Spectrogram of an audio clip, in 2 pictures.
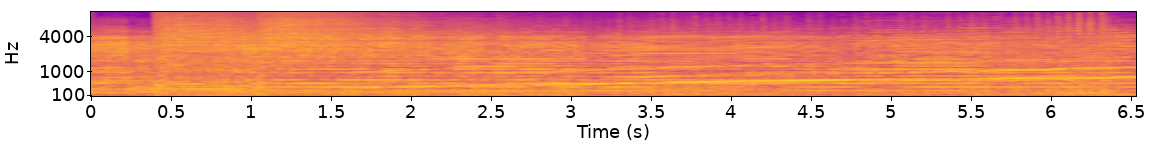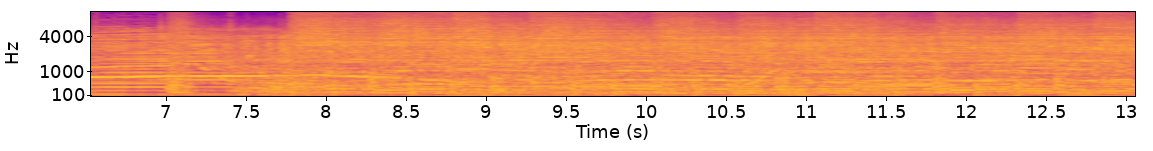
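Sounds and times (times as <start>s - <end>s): drums crashing: 0.0s - 4.0s, 5.5s - 13.0s
live rock band playing loudly: 0.0s - 13.0s.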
